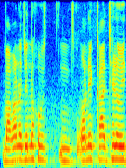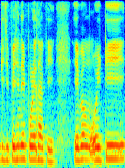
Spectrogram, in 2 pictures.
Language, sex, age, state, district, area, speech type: Bengali, male, 18-30, West Bengal, Purba Medinipur, rural, spontaneous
